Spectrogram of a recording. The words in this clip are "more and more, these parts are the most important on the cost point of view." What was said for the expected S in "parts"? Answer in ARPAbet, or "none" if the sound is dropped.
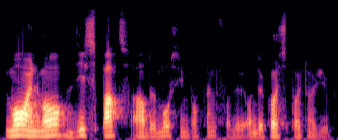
S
